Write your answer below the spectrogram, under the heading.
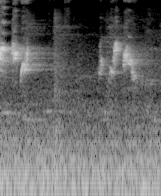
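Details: Two quick warbled whistle phrases from a red-whiskered bulbul singing during display, bright and slightly slurred, separated by a short pause with soft background hum.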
